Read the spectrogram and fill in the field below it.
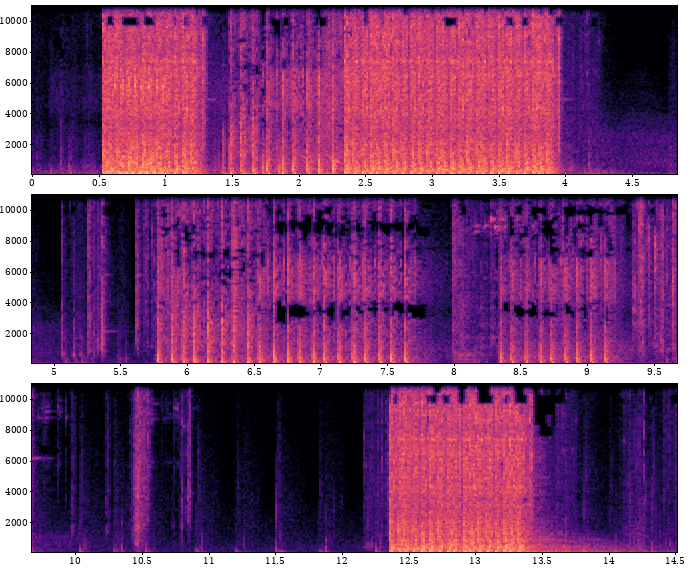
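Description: Machine gun fire in a video game comes in several long, loud sustained bursts separated by short pauses, with a few shorter rapid volleys in between and no talking.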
